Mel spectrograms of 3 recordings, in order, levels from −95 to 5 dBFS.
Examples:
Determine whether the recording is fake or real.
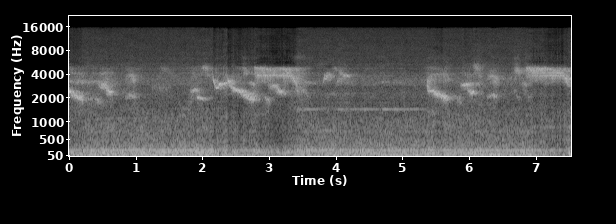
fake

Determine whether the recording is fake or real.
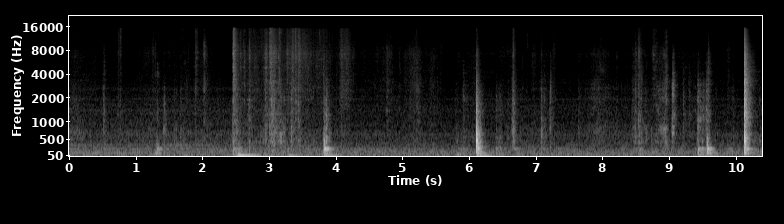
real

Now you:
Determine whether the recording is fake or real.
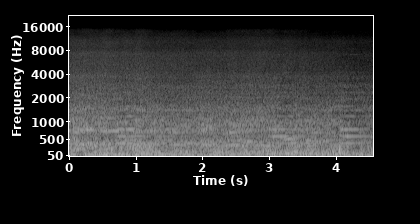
fake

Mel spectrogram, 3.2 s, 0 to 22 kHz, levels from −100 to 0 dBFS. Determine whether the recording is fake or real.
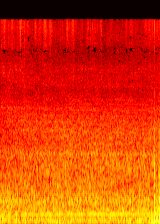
real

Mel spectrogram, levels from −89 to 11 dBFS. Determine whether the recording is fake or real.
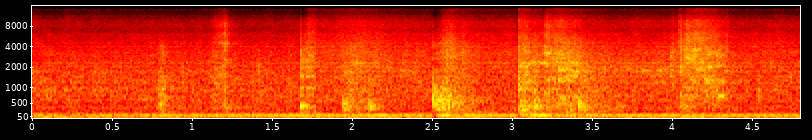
fake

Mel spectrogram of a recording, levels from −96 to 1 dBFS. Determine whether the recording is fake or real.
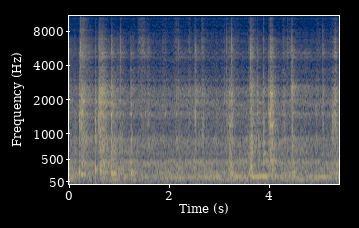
fake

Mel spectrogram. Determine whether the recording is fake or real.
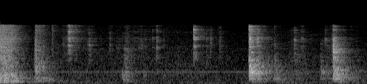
real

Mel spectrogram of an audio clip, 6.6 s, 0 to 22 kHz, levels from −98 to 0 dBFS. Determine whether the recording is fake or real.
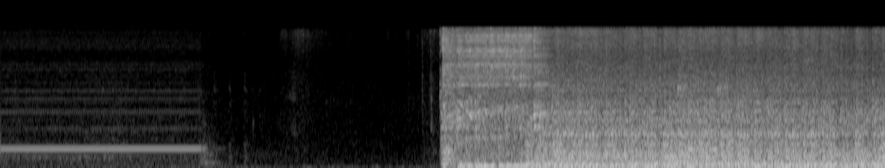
real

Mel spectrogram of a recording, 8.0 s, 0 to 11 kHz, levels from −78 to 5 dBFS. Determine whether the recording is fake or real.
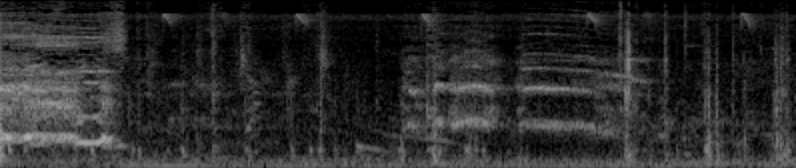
real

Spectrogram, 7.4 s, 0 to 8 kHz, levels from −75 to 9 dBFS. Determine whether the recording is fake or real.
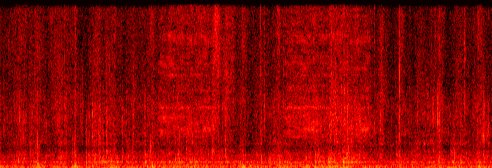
real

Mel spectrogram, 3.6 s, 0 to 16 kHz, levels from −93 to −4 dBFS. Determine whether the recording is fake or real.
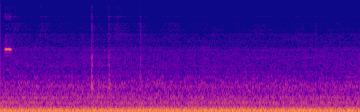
fake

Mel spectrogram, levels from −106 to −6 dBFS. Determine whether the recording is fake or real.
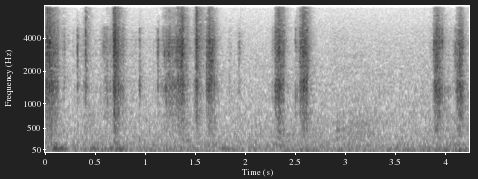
real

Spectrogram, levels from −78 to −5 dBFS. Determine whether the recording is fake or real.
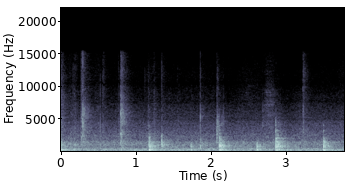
real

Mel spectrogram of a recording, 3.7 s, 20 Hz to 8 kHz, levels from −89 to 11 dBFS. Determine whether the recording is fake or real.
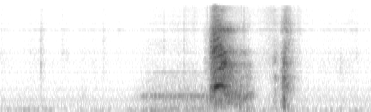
fake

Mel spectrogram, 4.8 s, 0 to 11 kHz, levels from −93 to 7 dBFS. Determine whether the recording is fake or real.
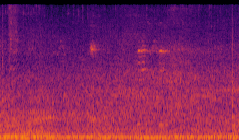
real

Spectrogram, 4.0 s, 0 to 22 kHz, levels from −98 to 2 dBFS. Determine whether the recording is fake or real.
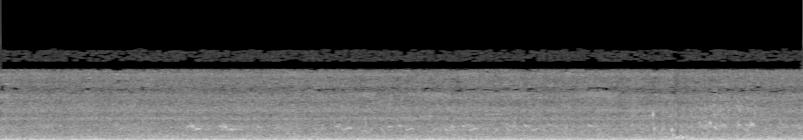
real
